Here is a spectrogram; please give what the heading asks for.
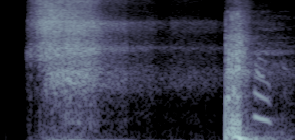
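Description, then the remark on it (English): A person imitates a toilet flushing in a bathroom with their mouth as a sound effect: a long breathy, hissing whoosh that slowly fades, then a short, louder gush with a brief tonal warble at the end. “She got up and went to the bathroom and flushed the toilet.”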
